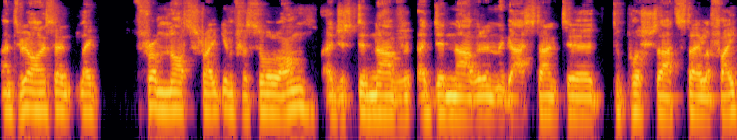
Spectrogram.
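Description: In a dry, close sound with no echo, a man with a strong Welsh accent speaks at medium pitch and a moderate pace. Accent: Welsh, thick. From Wales. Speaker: MMA fighter. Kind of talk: casual interview.

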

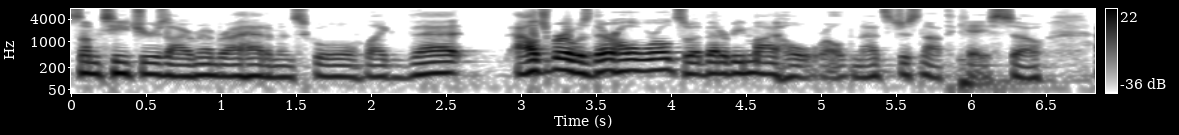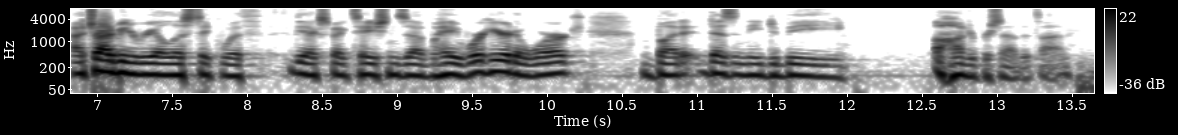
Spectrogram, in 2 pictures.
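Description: On a very clean recording with a silent background, a man with a Midwestern American accent talks at a fairly quick pace in a medium pitch with fairly even intonation. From Indianapolis, Indiana. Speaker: radio personality and teacher. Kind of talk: casual interview.

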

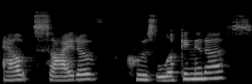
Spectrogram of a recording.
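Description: A woman speaks at a very slow pace, her pitch swinging very widely. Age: 60s. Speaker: health coach and somatic educator. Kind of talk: interview.

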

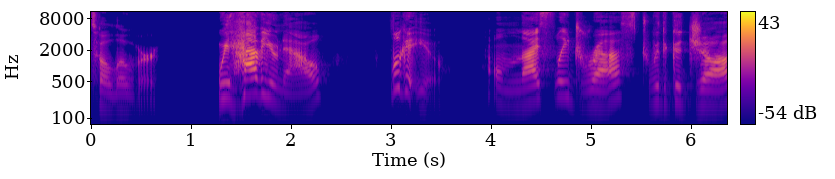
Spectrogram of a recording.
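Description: In a natural reading voice with lively intonation, the speaker comes through over a quiet background.

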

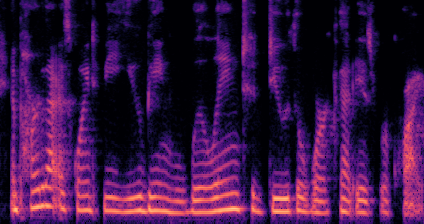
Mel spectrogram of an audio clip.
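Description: Her voice is somewhat breathy. The woman is heard in a very clean recording with a silent background. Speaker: podcast host. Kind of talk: solo pep talk, motivational coaching address to listeners. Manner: direct, urgent, encouraging, punchy commands; conversational, with filler words and self-corrections.

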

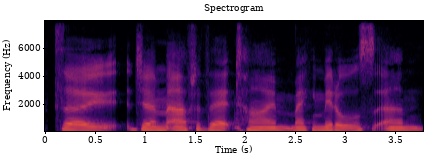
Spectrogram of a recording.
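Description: Speaking with a New Zealand accent, a woman keeps a fairly low pitch and fairly even intonation. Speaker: podcast host. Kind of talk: interview.

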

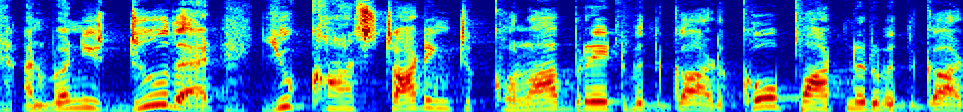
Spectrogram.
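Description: This speaker has an Indian accent. The pace is moderate. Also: man. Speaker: preacher. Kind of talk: sermon. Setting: church.

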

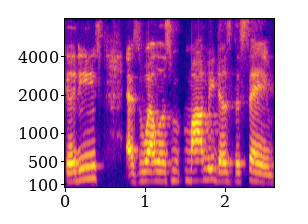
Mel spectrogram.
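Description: A woman talks with a very deep, low pitch. Her tone is animated. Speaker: radio host. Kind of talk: casual chat.

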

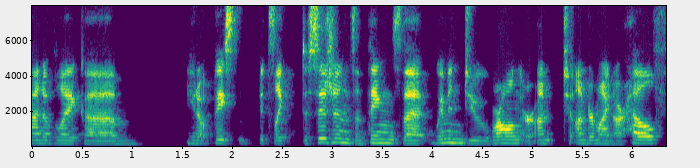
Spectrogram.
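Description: A woman talks in an unremarkable speaking voice. She keeps a moderate pace with ordinary pitch variation. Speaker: podcast host. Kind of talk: casual interview chat. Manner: casual, chatty.

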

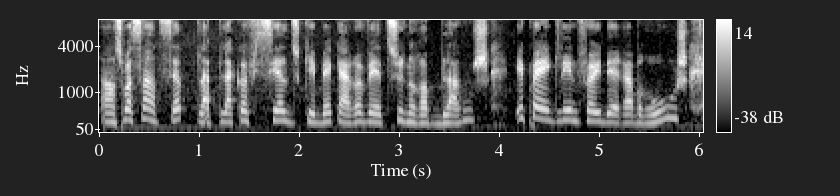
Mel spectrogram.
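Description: Medium pitch, ordinary pitch variation and a moderate pace from a woman in a normal speaking voice. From Quebec, Rouyn-Noranda (Abitibi). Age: 50s. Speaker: podcast host. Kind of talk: scripted narration.

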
